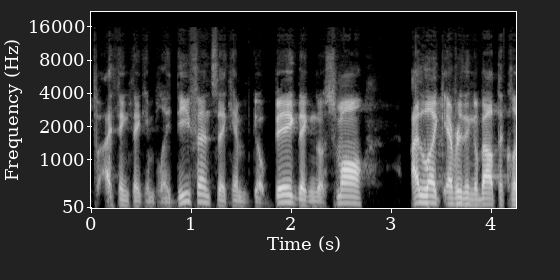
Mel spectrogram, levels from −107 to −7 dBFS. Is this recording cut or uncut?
uncut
